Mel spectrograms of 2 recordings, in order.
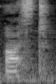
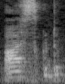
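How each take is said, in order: First: Asked as a short ast; teacher correcting asked; correct pronunciation. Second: Asked slowly as ask-ed; wrong pronunciation. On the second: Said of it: "It's not asked". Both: Shown as a demonstration.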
